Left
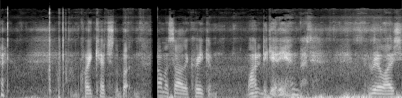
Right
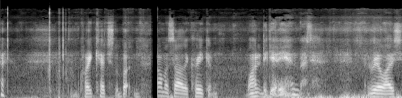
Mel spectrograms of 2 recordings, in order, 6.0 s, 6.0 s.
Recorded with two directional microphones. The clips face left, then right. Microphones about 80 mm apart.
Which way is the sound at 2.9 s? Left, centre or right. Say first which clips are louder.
Right 5 dB; right.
